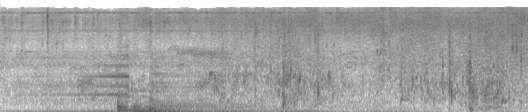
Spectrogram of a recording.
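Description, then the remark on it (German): Someone searching for frogs wades steadily through shallow swamp water, feet sloshing and splashing against a constant outdoor hiss, with a short honking bird call early on. “Hier beginnt schon der Sumpf. Jetzt hier mitten ins Wasser rein.”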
